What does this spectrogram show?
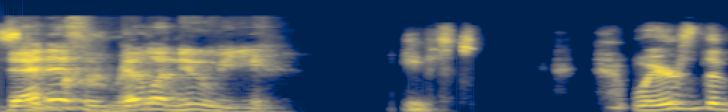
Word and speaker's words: Villeneuve: Xavier Dolan, Denis Villeneuve, Denis Arcand, James Cameron.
